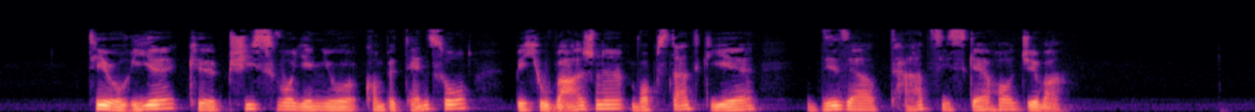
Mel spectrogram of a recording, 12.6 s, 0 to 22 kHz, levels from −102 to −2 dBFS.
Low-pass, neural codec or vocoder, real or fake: 7.2 kHz; none; real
